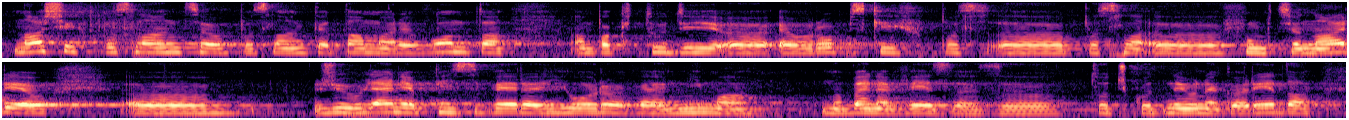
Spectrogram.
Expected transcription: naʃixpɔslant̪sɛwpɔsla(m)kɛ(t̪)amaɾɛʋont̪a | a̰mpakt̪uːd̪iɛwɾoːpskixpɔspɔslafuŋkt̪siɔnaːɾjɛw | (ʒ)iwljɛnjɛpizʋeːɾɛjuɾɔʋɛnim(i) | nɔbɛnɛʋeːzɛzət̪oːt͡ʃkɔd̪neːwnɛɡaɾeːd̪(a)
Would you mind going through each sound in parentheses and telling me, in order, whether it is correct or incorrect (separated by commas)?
incorrect, correct, correct, incorrect, correct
